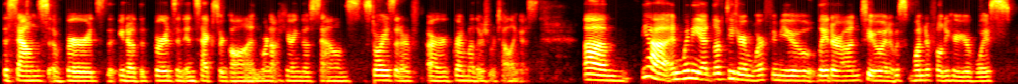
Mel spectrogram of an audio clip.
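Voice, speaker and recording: Moderator: woman, lower voice, appreciative, rambling questions. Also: fairly even intonation, moderate pace, creaky, fairly bright tone. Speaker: panel moderator. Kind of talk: panel discussion.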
